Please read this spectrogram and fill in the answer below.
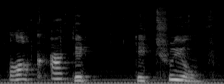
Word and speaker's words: Arc de Triomphe: We should probably try to find out how they pronounce. Let's see. Arc de Triomphe. Yep. Triomphe. Arc de Triomphe.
